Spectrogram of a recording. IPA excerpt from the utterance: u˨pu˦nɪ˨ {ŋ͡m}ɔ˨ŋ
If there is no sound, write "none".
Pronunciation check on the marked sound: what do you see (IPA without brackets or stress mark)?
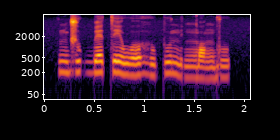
ŋ͡m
